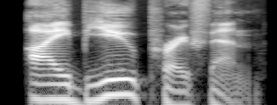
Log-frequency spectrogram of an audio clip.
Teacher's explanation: Another tricky thing about this word is the invisible y sound before the u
